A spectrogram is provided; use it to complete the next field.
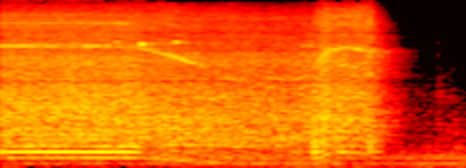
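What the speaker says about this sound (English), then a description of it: "So I'll have to drill another hole." A power drill bores a hole through a speaker housing, a loud steady whine lasting about two seconds with a brief pitch shift before it cuts off, leaving quiet room tone.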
